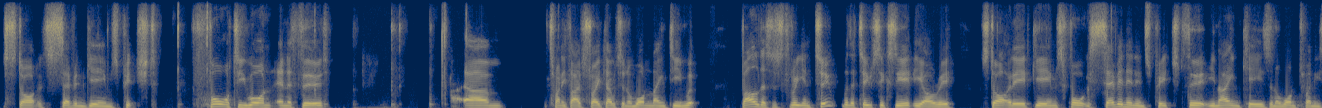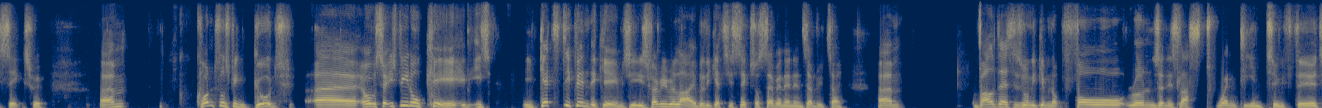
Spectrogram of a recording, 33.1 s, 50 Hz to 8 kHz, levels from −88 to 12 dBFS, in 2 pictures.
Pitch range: 125-165 Hz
